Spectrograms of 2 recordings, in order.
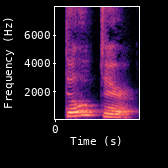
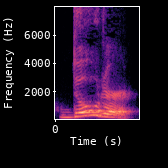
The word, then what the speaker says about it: daughter: 자, GH가 입모양만 만들고 발음이 거의 안 나요. 그래서 DAU를 먼저 읽으면 the. 자, 그 다음에 TER 읽으면 ter. 그래서 daughter. 다시 뭐라고요? daughter.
